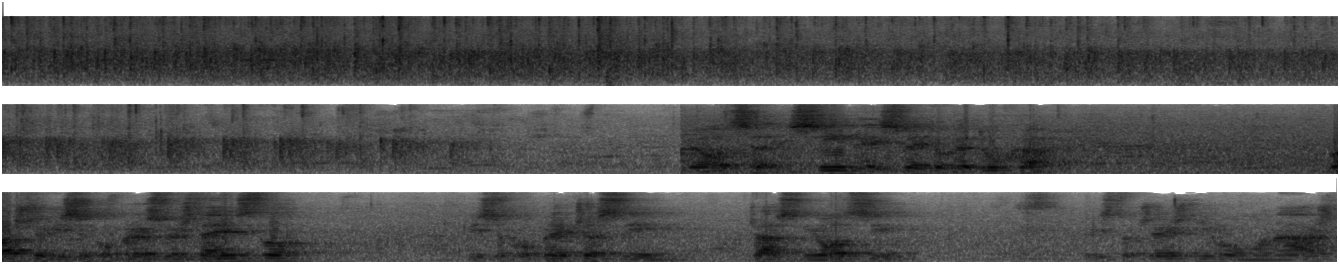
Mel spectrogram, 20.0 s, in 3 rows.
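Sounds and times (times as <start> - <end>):
audience applause welcoming a speaker at an evening gathering: 0.0 - 9.5
speech: 10.1 - 12.2, 13.3 - 15.0, 15.7 - 18.0, 18.9 - 20.0.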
